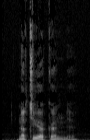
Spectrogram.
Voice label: "natuurkunde", Dutch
